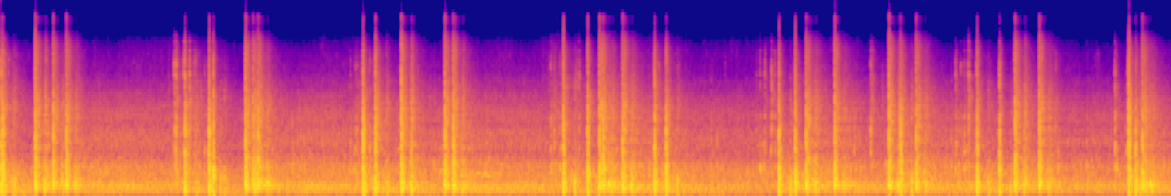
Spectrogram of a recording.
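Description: Aerial firework shells bursting overhead: clusters of sharp bangs every one to two seconds, over a steady background din.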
